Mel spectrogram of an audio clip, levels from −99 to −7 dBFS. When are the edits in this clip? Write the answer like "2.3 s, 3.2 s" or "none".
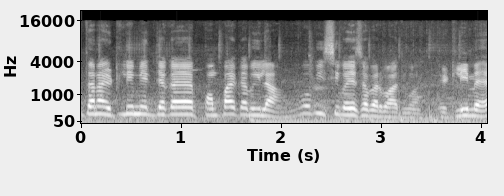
none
